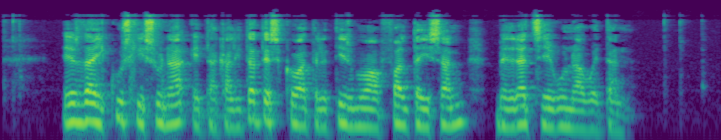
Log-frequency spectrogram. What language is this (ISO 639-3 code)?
eus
